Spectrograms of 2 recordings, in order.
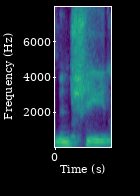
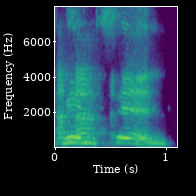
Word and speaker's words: Mincin: No, it is not pronounced Mincin like the rest of my husband's relatives want to call it. I'm like, there's no CH in there. It's Mincin.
